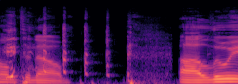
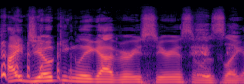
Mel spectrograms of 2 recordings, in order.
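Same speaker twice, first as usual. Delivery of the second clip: usual speaking voice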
